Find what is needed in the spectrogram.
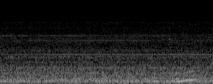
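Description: Steady low mechanical hum with a background hiss and a few faint steady high tones, typical of running machinery or ventilation.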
